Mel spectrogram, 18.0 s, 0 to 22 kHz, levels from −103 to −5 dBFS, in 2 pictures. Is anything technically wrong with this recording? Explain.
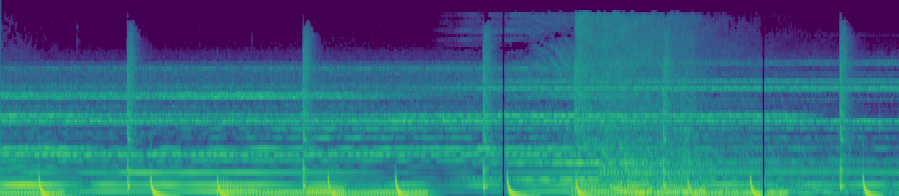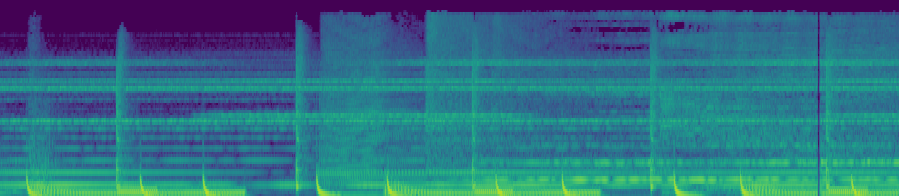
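Yes, there are three short gaps where the sound cuts out, at about 5.01 to 5.06 s, 7.61 to 7.66 s and 17.16 to 17.20 s. Each hole is roughly 23 ms with abrupt edges or a fade of a few milliseconds, and the audio picks up afterwards as if it had kept playing underneath. That's likely a Bluetooth dropout: a packet didn't reach the headphones in time, so the output went silent until the next good one arrived. The gap length fits a single lost frame each time.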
